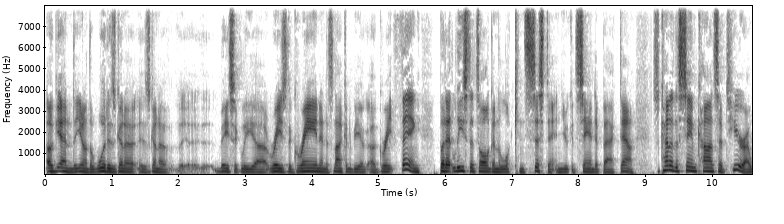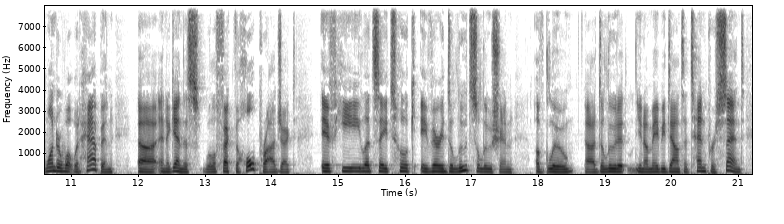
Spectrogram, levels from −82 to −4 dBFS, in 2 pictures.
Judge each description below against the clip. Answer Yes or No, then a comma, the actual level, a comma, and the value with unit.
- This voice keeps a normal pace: No, fast, 230 wpm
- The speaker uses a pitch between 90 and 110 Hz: No, medium, 140 Hz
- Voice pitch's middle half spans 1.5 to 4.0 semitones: Yes, average, 2.8 semitones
